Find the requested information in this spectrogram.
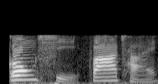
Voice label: chinese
